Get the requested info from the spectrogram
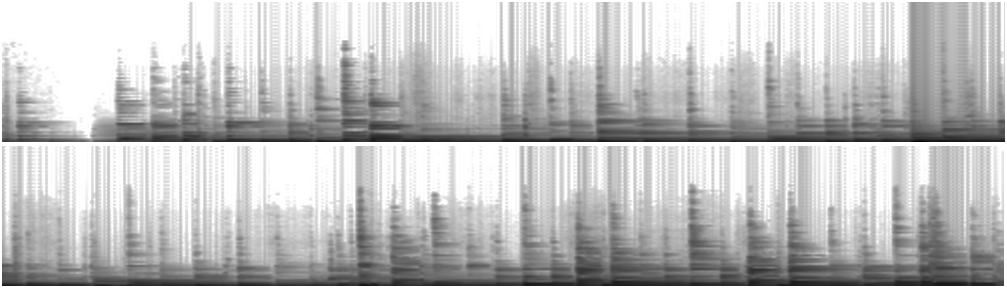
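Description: Handmade classical guitar with a solid Caucasian spruce top and solid American walnut back and sides, played solo: a fingerpicked piece with a melody over ringing bass notes. It begins about a second in, and the heaviest bass note comes about nine seconds in.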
